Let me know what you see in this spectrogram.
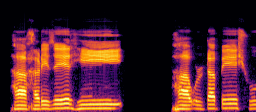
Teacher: انتہائی حلق یعنی سینے کی طرف سے سانس کو چھوڑتے ہوئے، دونوں ہا اور حمزہ کا مخرج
